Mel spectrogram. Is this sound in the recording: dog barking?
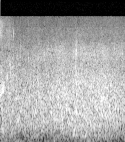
no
